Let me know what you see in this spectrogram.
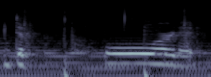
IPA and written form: dɪ-ˈpɔːr-tɪd (deported)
